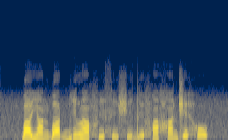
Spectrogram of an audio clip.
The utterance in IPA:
k͡p a˦ j ã˧ ɡ͡b a˧ ɡ͡b i˦ l ã˧ f i˨ s i˨ ʃ i˨ d e˨˦ f ã˦ h ã˦ d͡ʒ e˦ h o˦˨

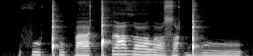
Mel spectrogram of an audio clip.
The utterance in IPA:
f u ǃʼ u p a ǃʰ əː ðˤ oː zˤ ʏ ɡ͡ǃ uː

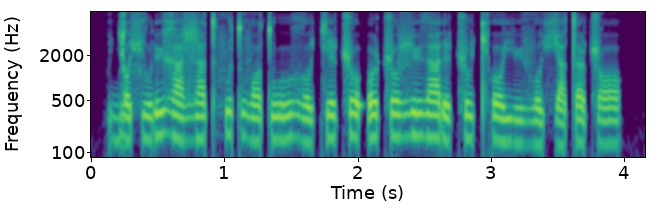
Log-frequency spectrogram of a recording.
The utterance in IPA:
ɟ ɔ˨ ɕ u˨ ɾ y˦ ɣ a˨ ɮ a˨˦ t f u˧ t v ɔ˨ t w u˨˦ ɣ o˨ c i˧ ʈ͡ʂ o˦ ʔ o˦ ʈ͡ʂ o˦ ɮ y˦ ð a˦ ɾ i˨ ʈ͡ʂ u˦ cʰ o˧ j y˨ v o˨ ç a˨ t ɐ˦˨ ʈ͡ʂ ɔ˧

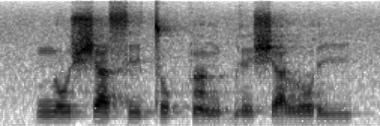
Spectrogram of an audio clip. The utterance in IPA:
n o˦ ʃ a˦˨ s i˧ t o˧ k ã˨ ɡ͡b e˨ ʃ a˨ l o˨˦ ɾ i˧

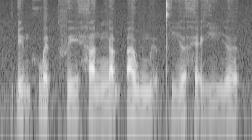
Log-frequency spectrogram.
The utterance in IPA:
ɗ ḛ˧˨ m h w ə˦˥ t̚ f e˨˩ h a˨˩ n ŋ a̰˧˨ w ʔ a˧ w m ɨ̰˧˨ ə̯ t̪ʰ i˨˦ ə̯ h ɛ̰˧˨ ɣ i˨˩ ə̯

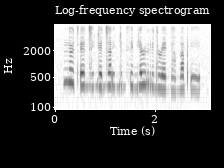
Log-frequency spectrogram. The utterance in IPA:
n œ tʼ ɛ d͡z e̤ ɡ ɛ d͡z a ɾ e̤ ɡ e b θ e bʲ a ɹ r ʏ d ɹ ɛ ɡ ɾ a̤ b a pʼ e̤

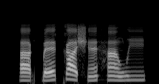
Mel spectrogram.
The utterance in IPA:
a˨ k͡p ɛ˨˦ k a˦˨ ʃ ɛ̃˨˦ h ã˧ w i˦

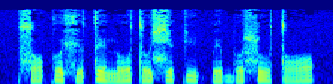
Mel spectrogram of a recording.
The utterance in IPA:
s ɔ˨˥ k ʊ˥˩ xʲ ʊ˨˥ t ɪ˥˩ n o˨˥ t ʊ˨˥ ɕ ɪ˥˩ k i˥˩ k͡p ɪ˨˥ b ʊ˨˥ ɬ u˥˩ t ɔ˨˥

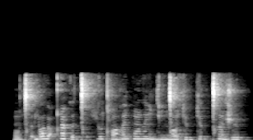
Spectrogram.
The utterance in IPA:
õ˩ ǀʰ ə̰˥˩ j ɔ˥ ð o̰˥ qʰ ĩ˥˩ k ə˩ ǀʰ ə̰˩ ç o˥ cʰ ɔ̃˧ ʁ ĩ˥ k õ˥ ð ĩ˥˩ ɟ i˧ ŋ͡ǀ ɔ̃˧ c ʏ˧ ɡ c ʏ˥˩ k ǀʰ ə̃˥˩ d͡ʒ ʏ˧

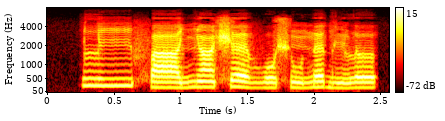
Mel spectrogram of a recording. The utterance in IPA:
l iː˦ f aː˨ ɲ ã˧ ʃ ɛ˦˨ v o˨ ʃ ũ˨ n ɛ˦ d ĩ˨ l ə˦

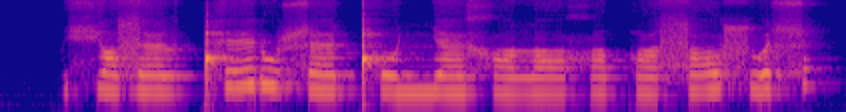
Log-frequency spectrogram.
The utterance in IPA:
ç ɒ z ɛ l ǃʰ e ɾ u ɬ ɛ ǃʰ o ɲ ɛ x ɒ l ɒ x ɒ qʷ a s ɒ sʷ ɛ ɬ

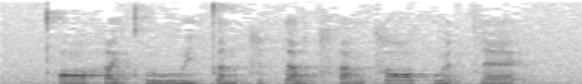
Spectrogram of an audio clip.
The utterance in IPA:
t̪ʰ ɔː˧ h ɐ˨˥ j kʷʰ ɐ˨˧ w uː˨˥ j t̪ ɐ˧ n t͡s ɵ˥ t̚ l ɐ˨˧ w t͡sʰ ɐ˨˧ ŋ t͡s ɔː˥ kʷ œː˧ t̚ t͡s ɛː˨ k̚

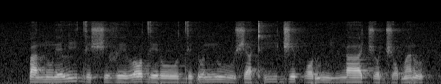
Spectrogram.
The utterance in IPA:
k͡p a˨ n ũ˨ ɾ e˨˦ l i˦ d ɪ˨ ʃ ɪ˨ v e˨ l ɔ˦ d e˨ ɾ oː˨ d ɪ˨ ɗ ʊ˦ n uː˦˨ ʃ a˨ kʼ iː˦ d͡ʒ e˦ b ɔ˨ ɾ u˦ ɲ i˨˦ ŋ aː˦ t͡ʃ ɔ˨ d͡ʒ ɔ˨ b ã˦ ɾ ʊ˨

